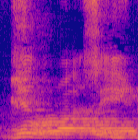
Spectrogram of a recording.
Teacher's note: nun mati bertemu dengan ra idgham bila gunnah.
